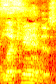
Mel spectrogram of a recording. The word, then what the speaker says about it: LaCandace: LaCandace.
